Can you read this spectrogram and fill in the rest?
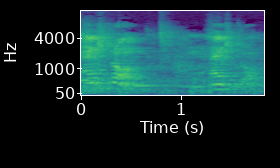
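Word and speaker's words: ångström: How we pronounce that A and A एंगस्ट्रॉम, ठीक है।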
